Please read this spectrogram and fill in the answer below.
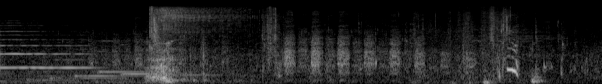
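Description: Soft music fades out in the first second, then a whoosh, a run of light taps, and a short falling squeak about five seconds in, the loudest sound.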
